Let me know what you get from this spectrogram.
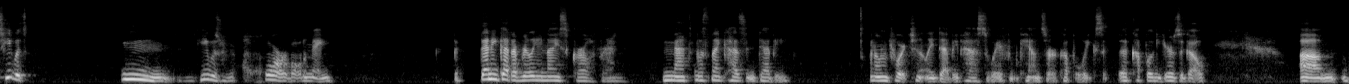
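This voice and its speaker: Raspy-voiced woman chatting on a vlog. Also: fairly low pitch, rough recording. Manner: rambling, chatty, laughs often. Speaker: YouTube commentator. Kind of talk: casual talking-to-camera vlog.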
